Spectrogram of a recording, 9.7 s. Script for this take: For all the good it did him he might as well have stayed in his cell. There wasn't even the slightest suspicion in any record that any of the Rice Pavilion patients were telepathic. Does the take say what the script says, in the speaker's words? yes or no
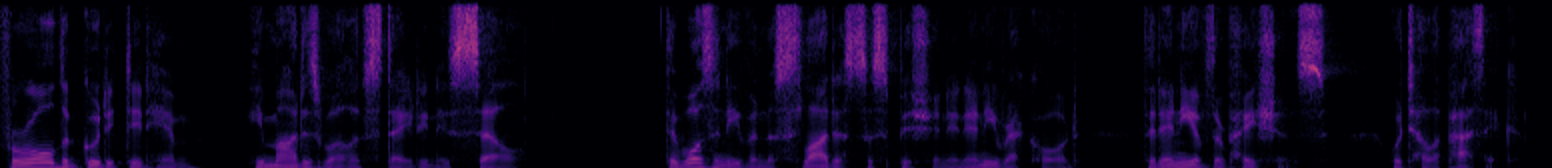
no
